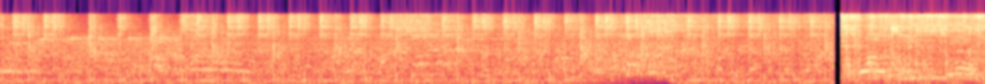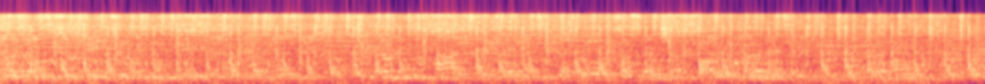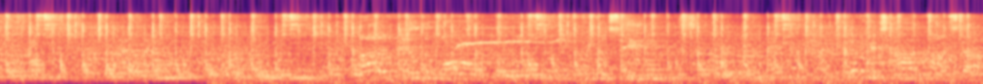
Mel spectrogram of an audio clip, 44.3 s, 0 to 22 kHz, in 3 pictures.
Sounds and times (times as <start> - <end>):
Music: 0.0 - 44.3.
